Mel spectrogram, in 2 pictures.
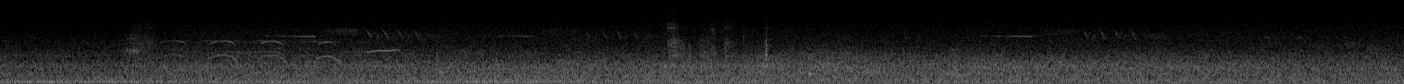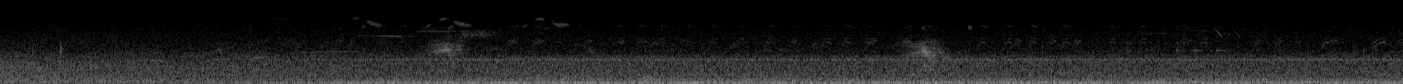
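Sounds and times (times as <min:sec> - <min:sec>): shoreline background hiss: 0:00.0 - 0:28.0
birds calling: 0:01.2 - 0:07.8, 0:16.7 - 0:28.0.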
